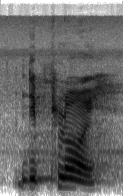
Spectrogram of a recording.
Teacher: The word deploy will have its stress on ploy.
